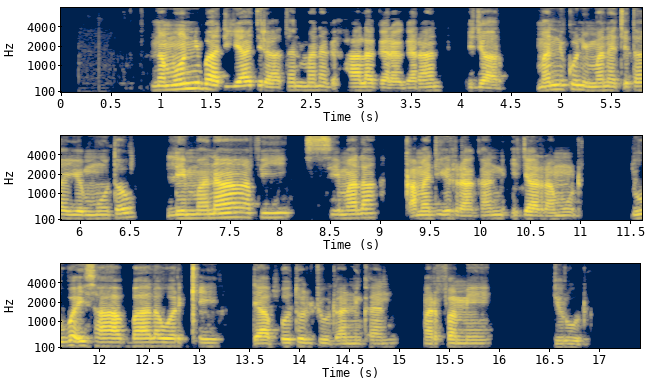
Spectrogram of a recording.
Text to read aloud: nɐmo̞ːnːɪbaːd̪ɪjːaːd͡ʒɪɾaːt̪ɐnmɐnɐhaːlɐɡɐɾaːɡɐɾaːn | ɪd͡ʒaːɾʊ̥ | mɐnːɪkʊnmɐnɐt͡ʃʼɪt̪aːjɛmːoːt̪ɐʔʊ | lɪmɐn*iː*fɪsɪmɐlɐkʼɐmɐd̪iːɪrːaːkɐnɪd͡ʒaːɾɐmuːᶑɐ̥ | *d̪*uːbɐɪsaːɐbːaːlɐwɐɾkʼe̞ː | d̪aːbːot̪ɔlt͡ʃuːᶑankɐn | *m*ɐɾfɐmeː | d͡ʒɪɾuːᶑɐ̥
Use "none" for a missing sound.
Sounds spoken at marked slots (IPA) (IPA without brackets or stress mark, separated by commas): aː, d̪, m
